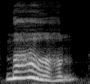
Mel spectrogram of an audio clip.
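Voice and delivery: high, loud wailed cry for a mother; acted tearful shout; sobbing cry. A narrator's reading. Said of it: "she sobbed".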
